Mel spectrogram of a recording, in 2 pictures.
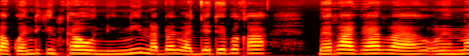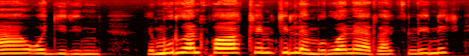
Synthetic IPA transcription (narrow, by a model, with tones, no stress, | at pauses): a˨kwa˨ndi˦ki˦nta˦o˨ni˨ni˦na˨dɔ˦la˨d͡ʒa˦te˦pa˦ka˦ | mɛ˨ɾa˦ka˦ɾa˨nɛ˨na˦wo˦d͡ʒi˨ɾi˨n | e˨mu˦ɾwa˦npa˦a˦kɪ˦nki˦le˨mu˨ɾwa˦nɛ˨ɾa˨kli˦ni˦k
